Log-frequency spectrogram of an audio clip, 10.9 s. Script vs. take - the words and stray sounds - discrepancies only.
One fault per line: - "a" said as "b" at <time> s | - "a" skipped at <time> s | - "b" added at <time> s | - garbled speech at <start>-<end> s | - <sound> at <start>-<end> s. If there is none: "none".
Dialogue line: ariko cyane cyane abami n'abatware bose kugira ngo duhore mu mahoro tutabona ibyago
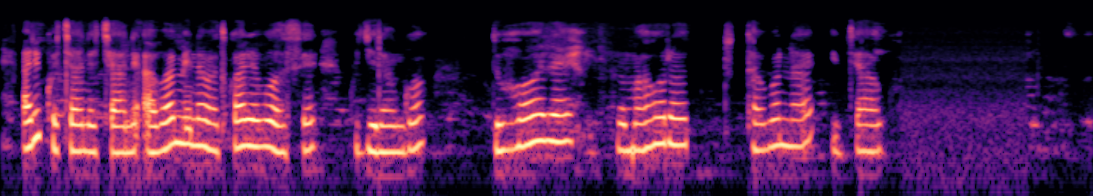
none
